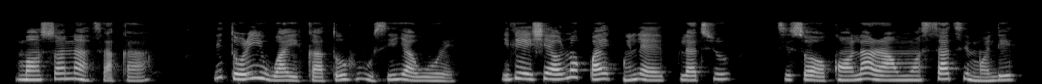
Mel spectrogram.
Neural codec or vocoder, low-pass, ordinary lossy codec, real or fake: none; 7.2 kHz; none; real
